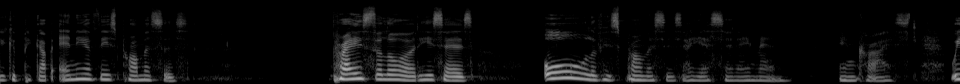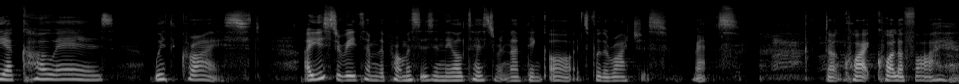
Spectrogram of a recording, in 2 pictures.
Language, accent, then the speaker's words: English; Australia; being Aussie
